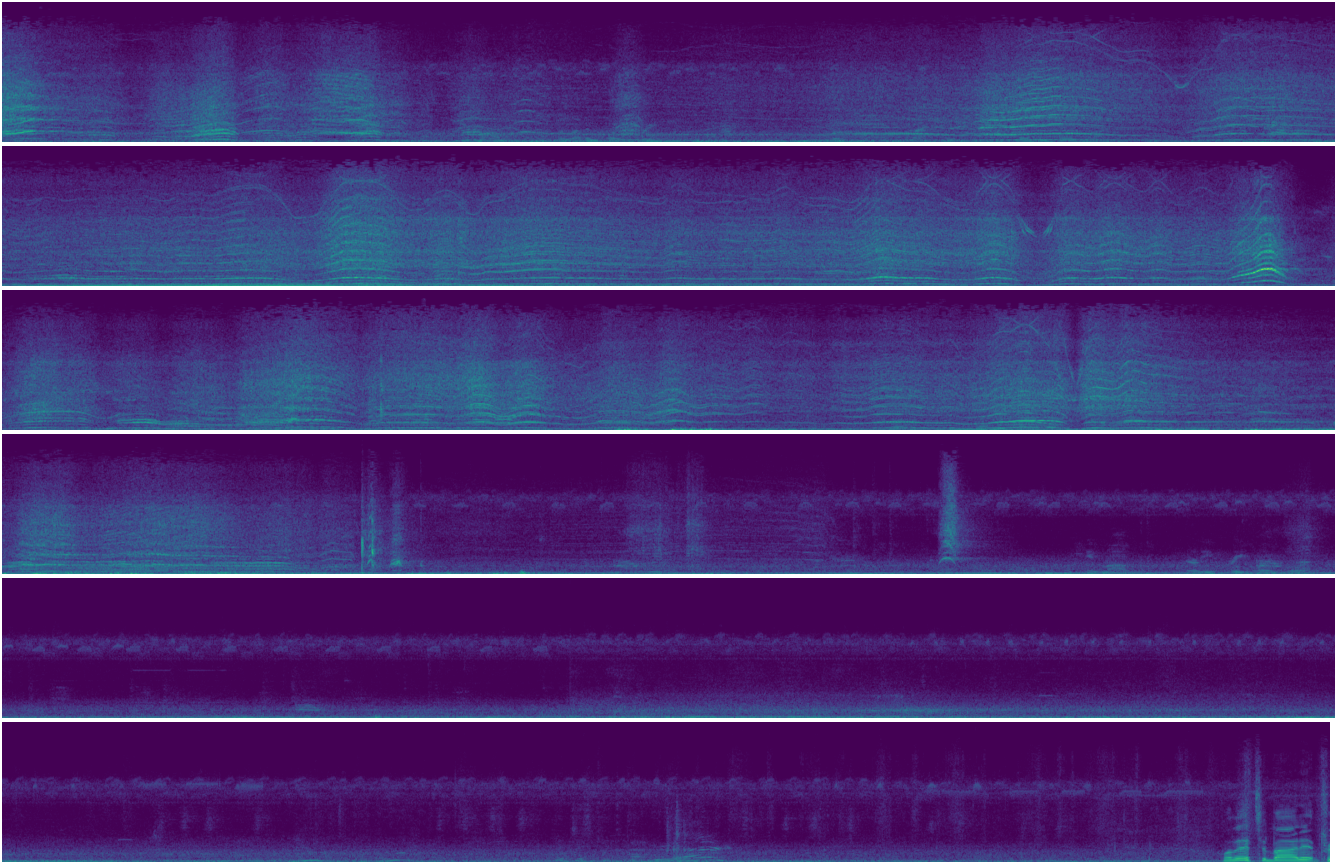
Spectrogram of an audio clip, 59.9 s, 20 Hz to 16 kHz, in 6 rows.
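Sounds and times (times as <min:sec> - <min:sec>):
quadcopter motors whining: 0:00.0 - 0:59.9.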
